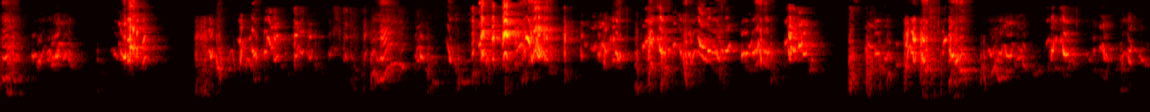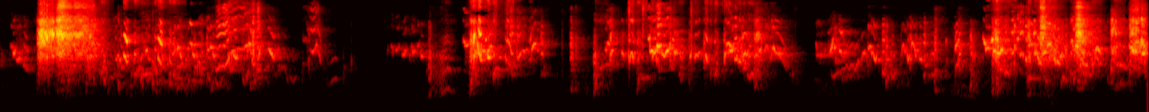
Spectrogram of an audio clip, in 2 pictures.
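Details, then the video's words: Happy pet budgerigars chattering: a dense, continuous warble of scratchy, buzzy chirps and squeaky twitters, bursts overlapping with short pauses, louder surges near the middle and end. "happy budgie sounds"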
